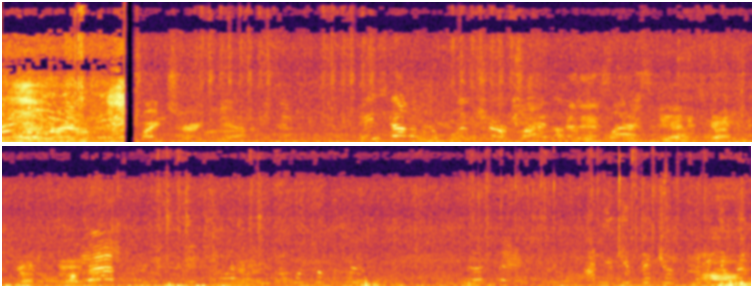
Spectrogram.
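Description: Several people talk quietly as they walk outdoors.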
